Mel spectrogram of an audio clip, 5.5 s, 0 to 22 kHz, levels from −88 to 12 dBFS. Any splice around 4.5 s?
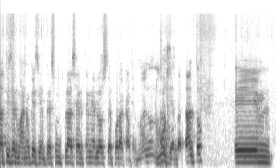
no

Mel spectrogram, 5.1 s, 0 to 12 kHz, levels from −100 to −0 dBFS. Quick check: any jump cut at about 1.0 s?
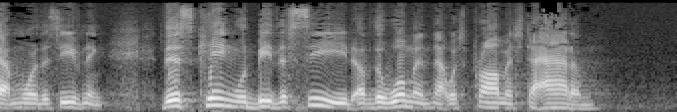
yes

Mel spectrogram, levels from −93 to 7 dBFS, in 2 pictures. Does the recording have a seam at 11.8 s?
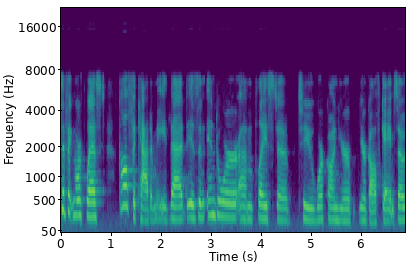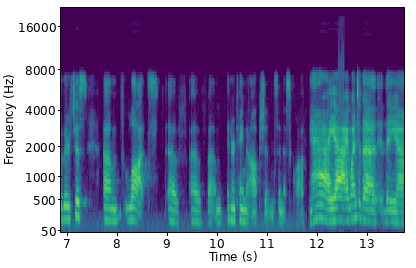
yes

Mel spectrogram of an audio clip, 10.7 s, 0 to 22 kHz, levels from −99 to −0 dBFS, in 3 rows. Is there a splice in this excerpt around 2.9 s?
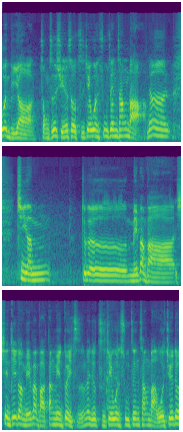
yes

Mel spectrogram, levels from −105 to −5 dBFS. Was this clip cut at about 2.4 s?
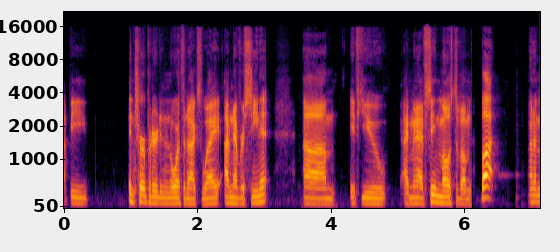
no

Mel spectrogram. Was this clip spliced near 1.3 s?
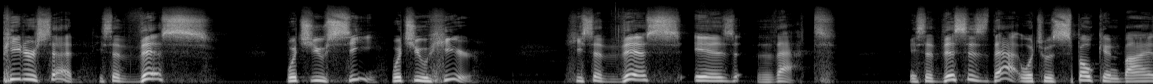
no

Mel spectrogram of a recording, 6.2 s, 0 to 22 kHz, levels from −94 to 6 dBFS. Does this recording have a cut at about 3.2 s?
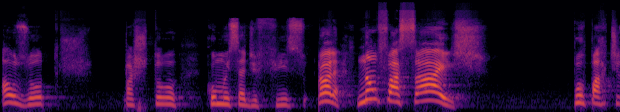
yes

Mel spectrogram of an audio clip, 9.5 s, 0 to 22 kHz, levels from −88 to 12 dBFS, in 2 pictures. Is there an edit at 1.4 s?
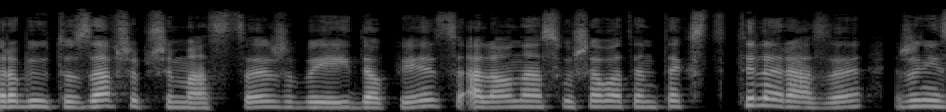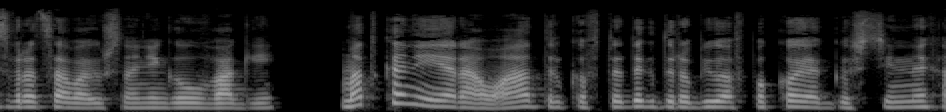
no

